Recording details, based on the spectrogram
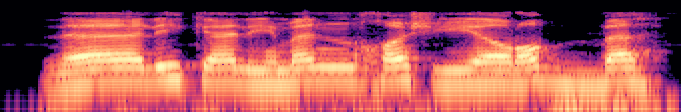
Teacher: हुरूफ हल्की की वजह से लिमन पर गुन्ना नहीं होगा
